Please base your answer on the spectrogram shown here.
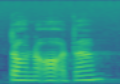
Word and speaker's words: Tohono O'odham: many phone calls and emails asking how to pronounce this name. And so we can be called Tohono O'odham or just O'odham.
